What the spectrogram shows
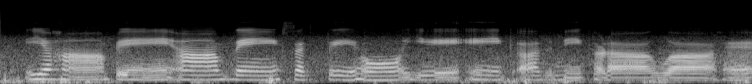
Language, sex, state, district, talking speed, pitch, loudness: Hindi, female, Haryana, Rohtak, 95 wpm, 110 Hz, -15 LUFS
